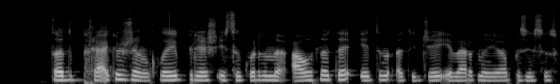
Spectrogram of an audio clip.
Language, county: Lithuanian, Vilnius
